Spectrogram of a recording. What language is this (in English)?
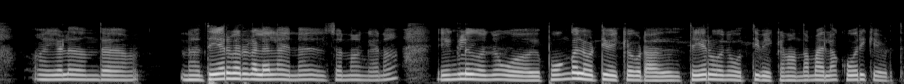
Tamil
